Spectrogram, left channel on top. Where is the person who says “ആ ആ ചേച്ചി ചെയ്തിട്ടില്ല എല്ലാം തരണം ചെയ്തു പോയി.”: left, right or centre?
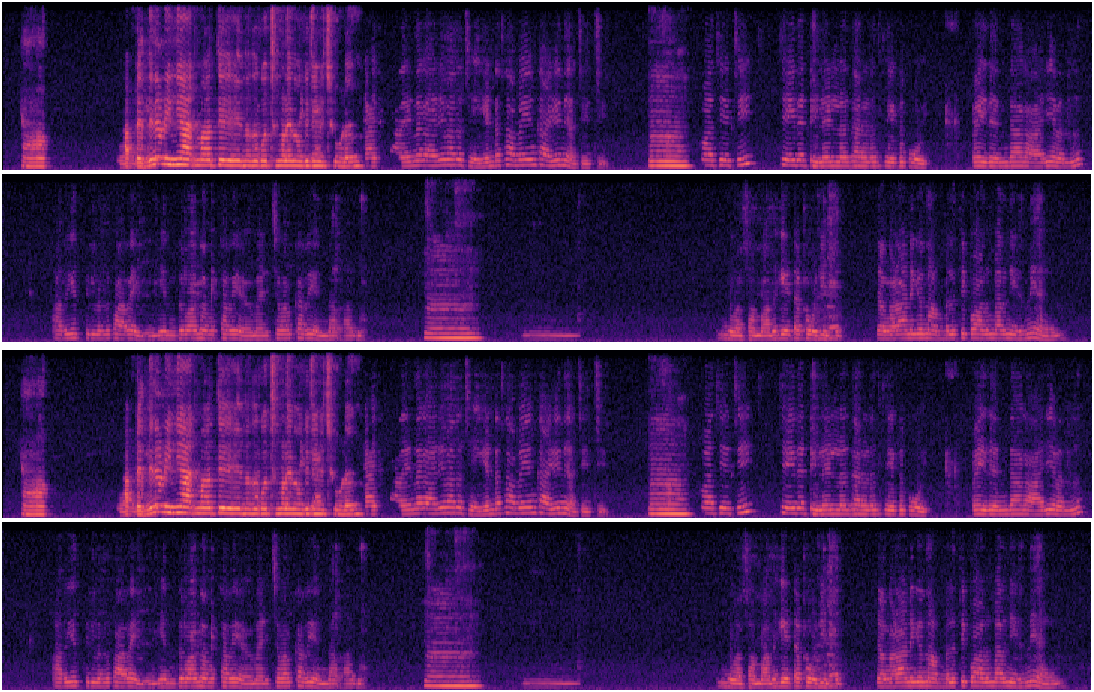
Right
